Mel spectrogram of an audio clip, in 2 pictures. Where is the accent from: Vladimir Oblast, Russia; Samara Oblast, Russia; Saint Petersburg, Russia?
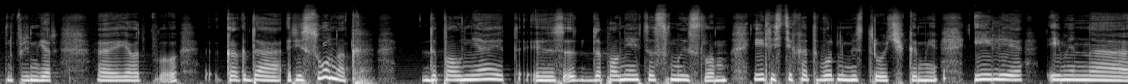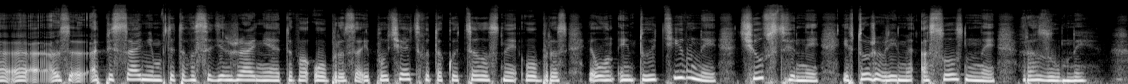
Samara Oblast, Russia; Zhigulyovsk; Я из Самарской Луки, из города Жигулевска, Тольятти, Самара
